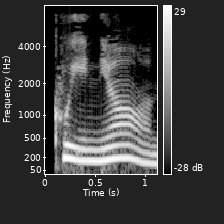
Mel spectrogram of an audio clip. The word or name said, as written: Qui Nhon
